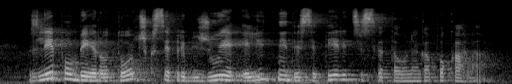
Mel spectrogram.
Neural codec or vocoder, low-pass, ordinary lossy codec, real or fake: vocoder, 44.1 kHz, 128 mel bands, Pupu-Vocoder; 14.4 kHz; none; fake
